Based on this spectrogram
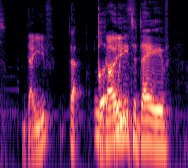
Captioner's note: hosts gurgle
